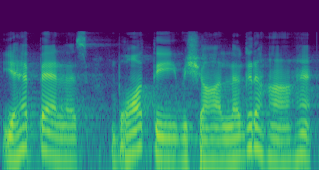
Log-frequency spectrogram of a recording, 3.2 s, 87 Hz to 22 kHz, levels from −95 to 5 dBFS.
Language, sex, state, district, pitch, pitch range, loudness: Hindi, male, Punjab, Kapurthala, 125 Hz, 120-135 Hz, -17 LUFS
